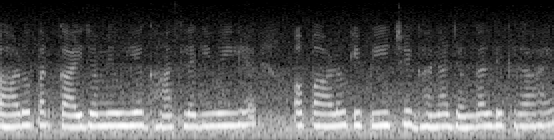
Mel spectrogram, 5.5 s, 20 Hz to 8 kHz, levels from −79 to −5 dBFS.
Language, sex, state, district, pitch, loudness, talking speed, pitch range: Hindi, female, Chhattisgarh, Bilaspur, 230 Hz, -12 LUFS, 205 wpm, 220-235 Hz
